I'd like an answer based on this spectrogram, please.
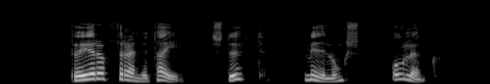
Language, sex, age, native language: Icelandic, male, 30-39, Icelandic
